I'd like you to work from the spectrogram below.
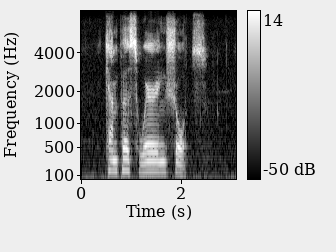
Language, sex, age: English, male, 18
